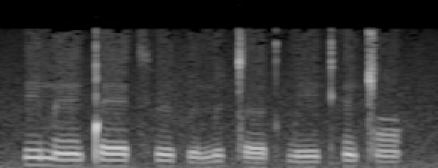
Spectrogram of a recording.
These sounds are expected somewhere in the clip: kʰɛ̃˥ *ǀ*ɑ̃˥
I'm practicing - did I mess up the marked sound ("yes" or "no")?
yes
